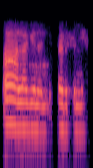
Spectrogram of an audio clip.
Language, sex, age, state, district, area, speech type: Telugu, female, 60+, Andhra Pradesh, Krishna, urban, conversation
